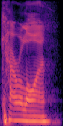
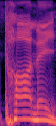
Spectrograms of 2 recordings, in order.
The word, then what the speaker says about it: Caoirne: It's not Caroline. It's not corn. It's not corn. It's not Caoirne. It's not Celine Dion. It is Caoirne.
